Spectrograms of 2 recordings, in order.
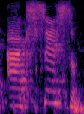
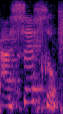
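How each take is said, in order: First: "acceso" slowly as "ak-seso"; careful, slow "acceso" with a clear k; correct acceso. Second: "acceso" as "aseso", no k sound; "acceso" with a lone s sound; mispronounced acceso. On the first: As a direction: sound both c's in "acceso", k then s. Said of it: "se dice acceso". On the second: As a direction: drop the first c of "acceso". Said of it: "No se dice acceso". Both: Shown as a demonstration.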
